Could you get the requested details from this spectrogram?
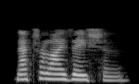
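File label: "naturalization", English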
